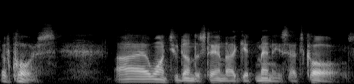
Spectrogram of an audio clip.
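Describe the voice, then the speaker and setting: An actor playing a menacing, falsely courteous middle-aged crime boss in a 1940s radio drama. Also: male voice, low-pitched, animated, normal speed. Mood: smoothly menacing. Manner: falsely courteous, veiled threats. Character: smooth, menacing, self-important male racketeer boss, middle-aged. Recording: lo-fi, noisy 1940s radio recording.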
